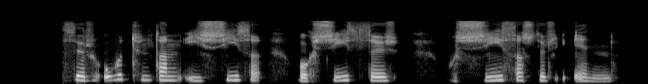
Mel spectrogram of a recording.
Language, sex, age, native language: Icelandic, male, 11, Icelandic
